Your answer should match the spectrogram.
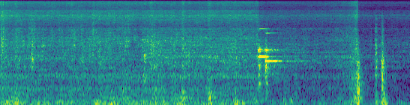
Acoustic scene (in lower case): kitchen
